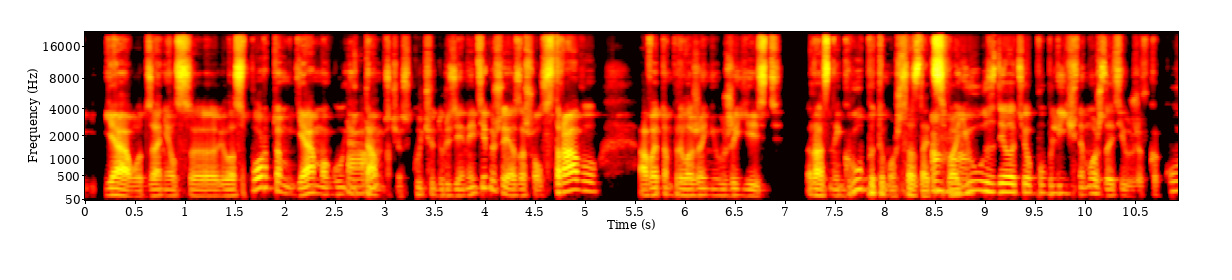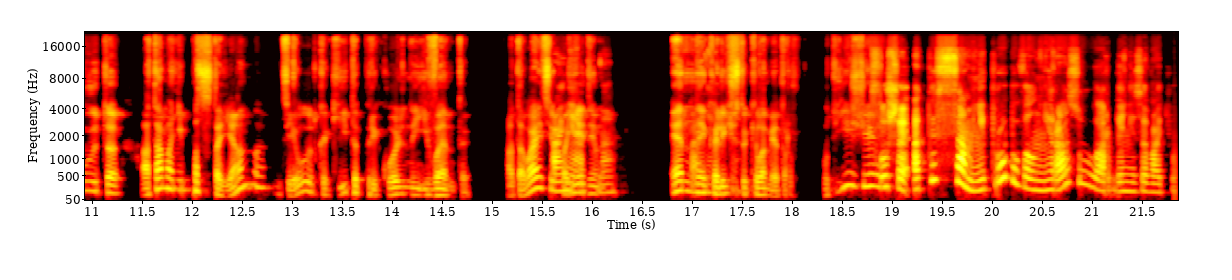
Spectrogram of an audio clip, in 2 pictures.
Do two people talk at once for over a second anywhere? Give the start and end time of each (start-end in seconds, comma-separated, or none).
none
